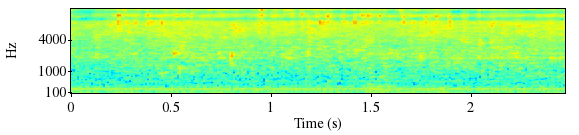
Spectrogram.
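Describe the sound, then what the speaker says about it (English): Water is poured steadily from a small can into a jar of sand holding American cranberry cuttings. It makes a continuous, soft, close trickle with no talk over it. "gonna make sure I get enough water in it"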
